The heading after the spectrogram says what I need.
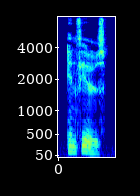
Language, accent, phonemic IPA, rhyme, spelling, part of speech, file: English, US, /ɪnˈfjuz/, -uːz, infuse, verb, En-us-infuse.ogg
- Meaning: 1. To cause to become an element of something; to insert or fill 2. To steep in a liquid, so as to extract the soluble constituents (usually medicinal or herbal)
